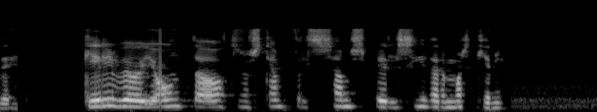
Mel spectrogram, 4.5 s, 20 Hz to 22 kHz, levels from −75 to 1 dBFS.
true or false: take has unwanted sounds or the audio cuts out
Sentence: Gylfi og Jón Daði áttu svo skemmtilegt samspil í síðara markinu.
false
